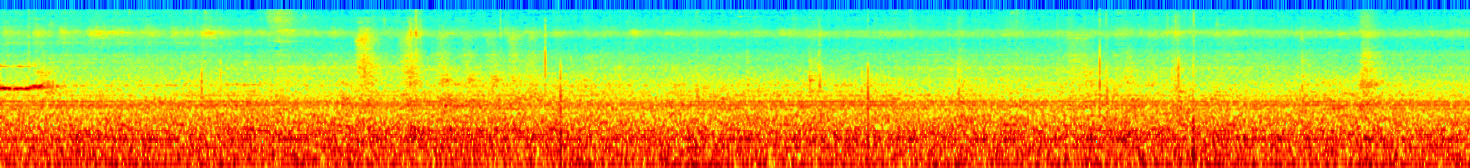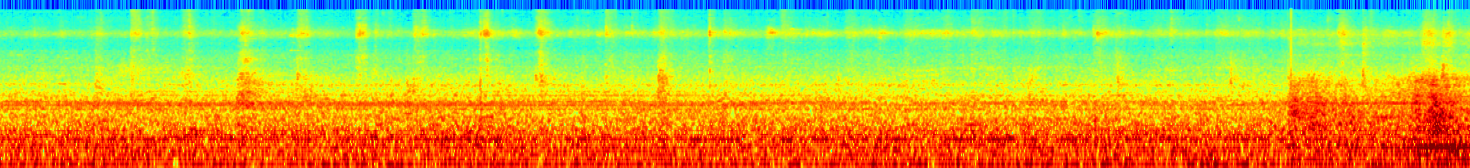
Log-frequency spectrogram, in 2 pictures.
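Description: Steady drone of a ship's engines, with a constant hum and the rush of wind and water, rising briefly in loudness near the end.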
